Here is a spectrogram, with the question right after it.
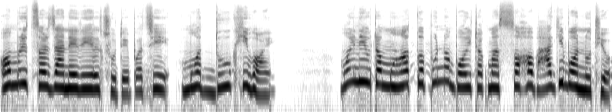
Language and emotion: Nepali, sad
